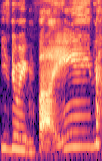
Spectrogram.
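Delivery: very unsure, very high, acted-out, "fine" drawn out. Recounting a film, quoting a man who has been living on a raft: imitating a very unsure voice. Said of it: "with the deepest amount of like unsure in his voice".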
